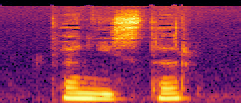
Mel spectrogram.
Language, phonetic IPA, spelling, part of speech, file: Polish, [kãˈɲistɛr], kanister, noun, LL-Q809 (pol)-kanister.wav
